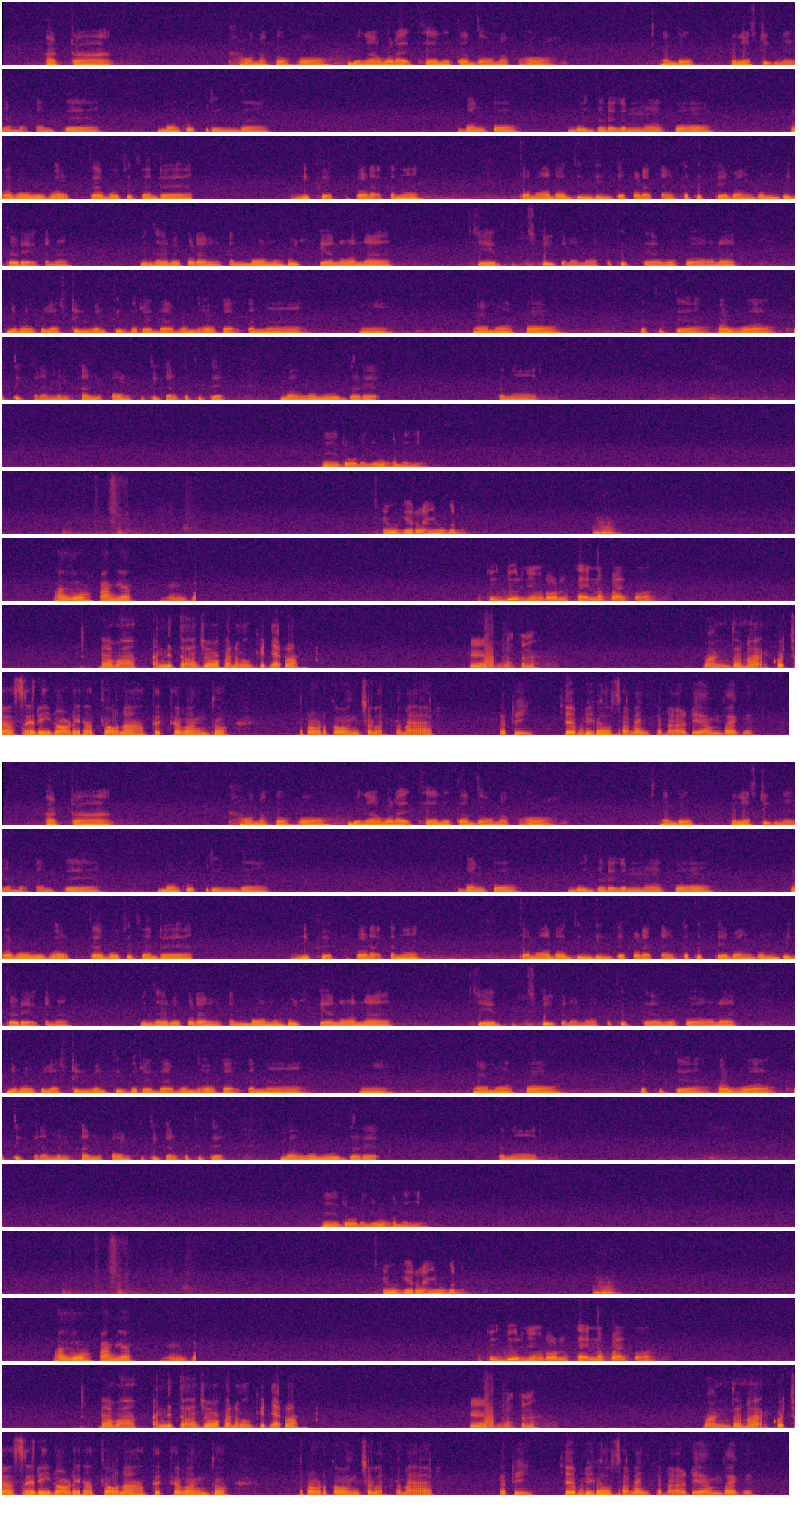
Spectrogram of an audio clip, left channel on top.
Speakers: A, on the right; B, on the right.
A: ᱦᱟᱴᱟᱜ ᱚᱱᱟ ᱠᱚᱠᱚ ᱵᱮᱱᱟᱣ ᱵᱟᱲᱟᱭᱮᱫ ᱛᱟᱦᱮᱸ ᱱᱮᱛᱟᱨ ᱫᱚ ᱚᱱᱟ ᱠᱚᱦᱚᱸ᱾ ᱟᱫᱚ ᱯᱞᱟᱥᱴᱤᱠ ᱨᱮᱱᱟᱜ ᱧᱟᱢᱚᱜ ᱠᱟᱱᱛᱮ ᱵᱟᱝᱠᱚ ᱠᱤᱨᱤᱧ ᱮᱫᱟ᱾ ᱵᱟᱝᱠᱚ ᱵᱩᱡᱽ ᱫᱟᱲᱮᱭᱟᱜ ᱠᱟᱱᱟ ᱱᱚᱣᱟ ᱠᱚᱦᱚᱸ᱾ ᱟᱵᱚ ᱵᱮᱵᱚᱦᱟᱨ ᱠᱟᱛᱮᱫ ᱟᱵᱚ ᱪᱮᱛᱟᱱ ᱨᱮ᱾ ᱤᱯᱷᱮᱠᱴ ᱯᱟᱲᱟᱜ ᱠᱟᱱᱟ᱾ ᱛᱚ ᱱᱚᱣᱟ ᱫᱚ ᱫᱤᱱ ᱫᱤᱱ ᱛᱮ ᱯᱟᱲᱟᱜ ᱠᱟᱱ ᱠᱷᱟᱹᱛᱤᱨ ᱛᱮ ᱵᱟᱝ ᱵᱚᱱ ᱵᱩᱡᱽ ᱫᱟᱲᱮᱭᱟᱜ ᱠᱟᱱᱟ᱾ ᱢᱤᱫ ᱫᱷᱟᱣ ᱨᱮ ᱯᱟᱲᱟᱣ ᱞᱮᱱᱠᱷᱟᱱ ᱵᱚᱱ ᱵᱩᱡᱽ ᱠᱮᱭᱟ ᱱᱚᱣᱟ ᱱᱟᱜ᱾ ᱪᱮᱫ ᱪᱤᱠᱟᱹᱜ ᱠᱟᱱᱟ ᱱᱚᱣᱟ ᱠᱷᱟᱹᱛᱤᱨ ᱛᱮ ᱟᱵᱚ ᱠᱚᱣᱟᱜ ᱚᱱᱟ ᱡᱮᱢᱚᱱ ᱯᱞᱟᱥᱴᱤᱠ ᱵᱟᱞᱛᱤ᱾ ᱫᱟᱜ ᱵᱚᱱ ᱫᱚᱦᱚ ᱠᱟᱜ ᱠᱟᱱᱟ ᱦᱮᱸ ᱦᱚᱜ ᱱᱚᱣᱟ ᱠᱚ᱾ ᱠᱷᱟᱹᱛᱤᱨ ᱛᱮ ᱟᱵᱚᱣᱟᱜ ᱠᱷᱚᱛᱤᱜ ᱠᱟᱱᱟ ᱢᱮᱱᱠᱷᱟᱱ ᱠᱚᱢ ᱠᱷᱚᱛᱤᱜ ᱠᱟᱱ ᱠᱷᱟᱹᱛᱤᱨ ᱛᱮ᱾ ᱵᱟᱝᱵᱚᱱ ᱵᱩᱡᱽ ᱫᱟᱲᱮᱭᱟᱜ᱾ ᱠᱟᱱᱟ ᱟᱨ ᱦ <unintelligible> ᱦᱮᱸ ᱨᱚᱲ ᱟᱸᱡᱚᱢᱚᱜ ᱠᱟᱱᱟ ᱤᱧᱟᱹᱜ? <unintelligible> ᱦᱮᱸ ᱜᱚᱢᱠᱮ ᱨᱚᱲ ᱟᱡᱚᱢᱚᱜ ᱠᱟᱱᱟ?
B: ᱦᱩᱸ᱾ ᱟᱡᱚᱢᱚᱜ ᱠᱟᱱ ᱜᱮᱭᱟ <unintelligible>
A: ᱠᱟᱹᱴᱤᱡ ᱡᱳᱨ ᱧᱚᱜ ᱨᱚᱲ ᱞᱮᱠᱷᱟᱡ ᱱᱟᱯᱟᱭ ᱠᱚᱜᱼᱟ᱾
B: ᱦᱮ ᱵᱟᱝ ᱱᱤᱛᱚᱜ ᱟᱡᱚᱢᱚᱜ ᱠᱟᱱᱟ ᱜᱚᱢᱠᱮ ᱤᱧᱟ. ᱜ ᱨᱚᱲ?
A: ᱦᱮᱸ ᱡᱚᱢᱚᱜ ᱠᱟᱱᱟ᱾
B: ᱵᱟᱝ ᱫᱚ ᱱᱟᱸᱜ ᱠᱚᱪᱟ ᱥᱮᱫ ᱨᱤᱧ ᱨᱚᱲᱮᱜᱼᱟ ᱛᱚ ᱚᱱᱟ ᱦᱚᱛᱮᱡ ᱛᱮ ᱵᱟᱝ ᱫᱚ ᱨᱚᱲ ᱠᱚ ᱵᱟᱝ ᱪᱟᱞᱟᱜ ᱠᱟᱱᱟ, ᱟᱨ ᱠᱟᱹᱴᱤᱡ ᱡᱟᱹᱯᱤᱫ ᱦᱚᱸ ᱥᱟᱱᱟᱧ ᱠᱟᱱᱟ ᱟᱹᱰᱤ ᱟᱢᱫᱟ ᱜᱮ᱾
